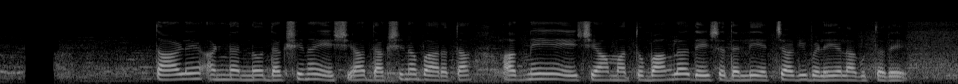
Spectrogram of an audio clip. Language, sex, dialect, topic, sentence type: Kannada, female, Coastal/Dakshin, agriculture, statement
